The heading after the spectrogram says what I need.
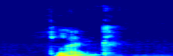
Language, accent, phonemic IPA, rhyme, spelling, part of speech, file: English, Southern England, /flɛk/, -ɛk, fleck, noun / verb, LL-Q1860 (eng)-fleck.wav
- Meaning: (noun) 1. A flake 2. A lock, as of wool 3. A small spot or streak; a speckle 4. A small amount; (verb) To mark (something) with small spots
